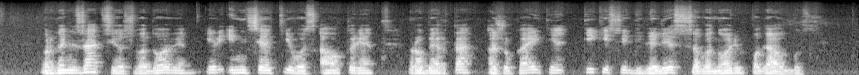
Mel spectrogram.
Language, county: Lithuanian, Kaunas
